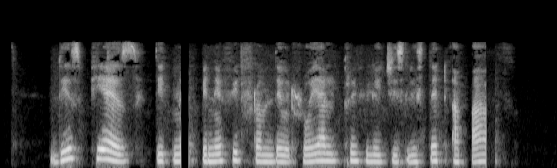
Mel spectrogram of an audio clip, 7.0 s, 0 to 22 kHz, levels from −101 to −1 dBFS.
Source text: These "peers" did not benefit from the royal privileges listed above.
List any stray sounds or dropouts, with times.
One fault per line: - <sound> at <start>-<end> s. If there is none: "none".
- dropout at 2.3-2.4 s
- dropout at 6.1-6.2 s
